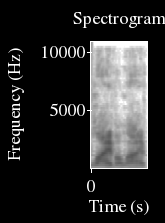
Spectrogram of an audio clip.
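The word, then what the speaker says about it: Live A Live: I know it's pronounced live alive, by the way, but I don't like saying that.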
